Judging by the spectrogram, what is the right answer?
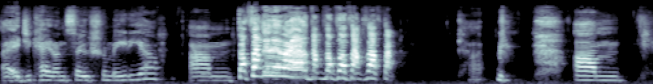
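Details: Adult woman with lifelong severe Tourette syndrome diagnosed at age five, real, involuntary swearing vocal tics interrupting speech; Tourette syndrome vocal tics (coprolalia).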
